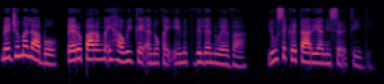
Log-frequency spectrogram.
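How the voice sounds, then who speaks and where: A woman's voice: mid-range voice, lively intonation, fairly quick, a little mellow, no room sound, clean studio sound, close to an everyday voice. A woman doing a cocky young salesman. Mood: boastful. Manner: boastful, casual.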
